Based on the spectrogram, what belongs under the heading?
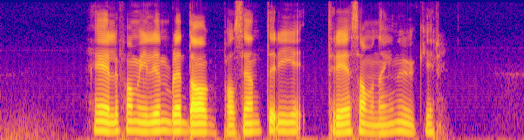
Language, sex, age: Norwegian, male, 28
